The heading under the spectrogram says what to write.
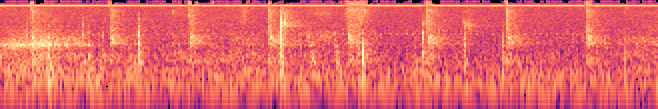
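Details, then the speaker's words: Ceiling fan in a quiet bedroom: light, sharp, slightly uneven clicks roughly twice a second as it turns; the fan also wobbles and has clicked for over a year. Cause suspected, not confirmed. "you hear that clicking noise no it's not a jackhammer somebody's doing outside somewhere on the street hear it that just drives me batty"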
